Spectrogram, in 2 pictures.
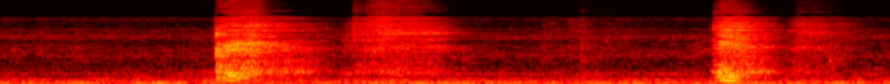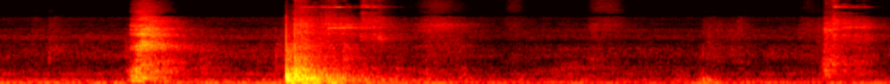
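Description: Sharp, forceful exhalations with effort during a set of cable arm exercise, about six of them a second or so apart, the one about six seconds in the loudest.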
